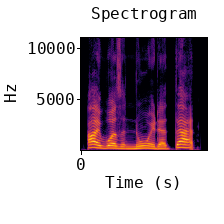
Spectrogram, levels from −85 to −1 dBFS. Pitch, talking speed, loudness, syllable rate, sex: 220 Hz, 190 wpm, -15 LUFS, 4.6 syllables/s, female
